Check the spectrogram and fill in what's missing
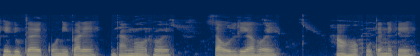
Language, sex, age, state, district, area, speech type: Assamese, male, 45-60, Assam, Sivasagar, rural, spontaneous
